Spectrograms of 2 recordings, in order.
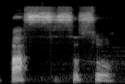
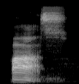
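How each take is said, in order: First: The S sound is lengthened or doubled. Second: A single short S sound is heard. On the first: The speaker calls it wrong. "nem passo" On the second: The speaker calls it right. "é passo. Tem dois S, mas só traz um som"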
